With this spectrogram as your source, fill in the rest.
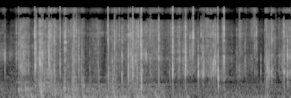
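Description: Fingertips crease and rub the thin layers of a purple kaleidoscope origami paper sheet folded into a crane base. Dense, bright crinkling and rustling fill the clip, broken by many sharp, crisp crackles and snaps. There is almost no low end, and each crackle stops dead.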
